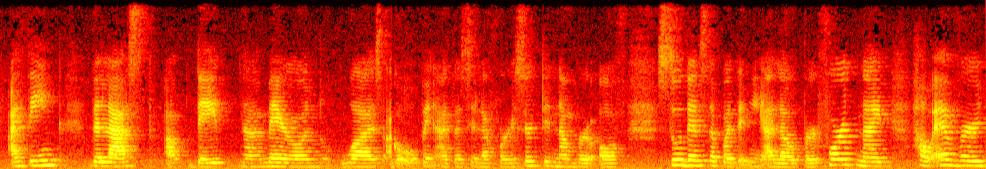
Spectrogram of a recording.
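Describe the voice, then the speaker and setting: A Filipina vlogger in her 20s, with a mid-range voice and a faint hiss or hum, chats casually through a Q&A vlog, mixing Tagalog and English with giggly asides. Her camera mic sits at a distance, so the echoey room sounds roomy.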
